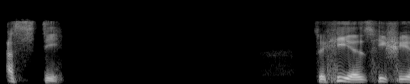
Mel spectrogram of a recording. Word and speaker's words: asti: directly to the roots it's not asati but asti so he is he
